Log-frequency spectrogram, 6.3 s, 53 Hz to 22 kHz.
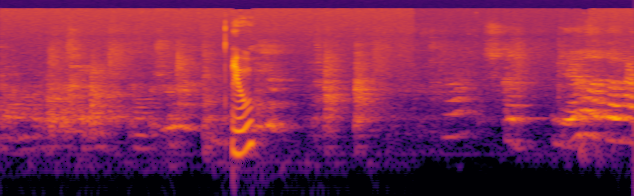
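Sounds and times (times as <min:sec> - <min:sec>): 
faint household clatter: 0:00.0 - 0:06.3
speech: 0:02.3 - 0:02.8
children chattering indistinctly: 0:02.4 - 0:03.0, 0:04.5 - 0:06.3.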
